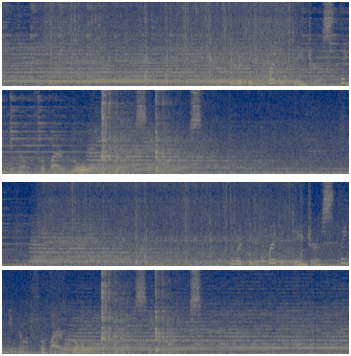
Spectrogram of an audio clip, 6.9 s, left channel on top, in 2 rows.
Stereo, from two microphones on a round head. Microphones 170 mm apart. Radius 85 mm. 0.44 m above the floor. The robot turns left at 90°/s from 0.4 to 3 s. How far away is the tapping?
About 8 m.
